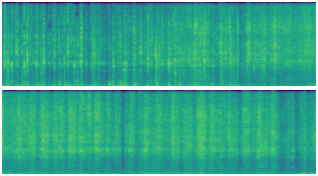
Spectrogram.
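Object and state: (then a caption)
Tinsel-covered ornament ball. Long painted acrylic nails rapidly scratch and tap a palm-sized ornament ball covered in gold metallic tinsel, held close. A dense, bright crinkly rattle of fast clicks and scrapes runs continuously without pause, almost all high-frequency with very little low end.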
